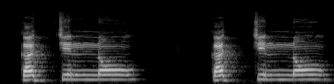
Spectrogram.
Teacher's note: क के बाद जो च है इस पर हमको बल लगाना है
